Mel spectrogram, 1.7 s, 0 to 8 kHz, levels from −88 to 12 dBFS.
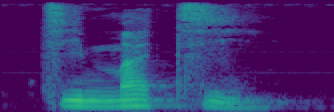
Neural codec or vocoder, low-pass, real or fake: none; 7.2 kHz; real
